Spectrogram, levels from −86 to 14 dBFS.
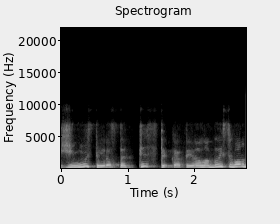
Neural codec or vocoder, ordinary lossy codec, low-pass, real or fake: codec, 16 kHz, 1 kbps, FunCodec, trained on Chinese and English, 50 frames a second; Opus, 16 kbps; 7.2 kHz; fake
